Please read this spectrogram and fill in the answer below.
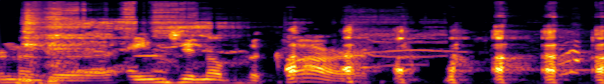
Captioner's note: laughter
